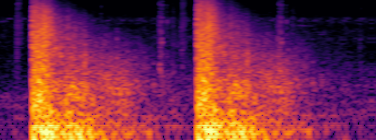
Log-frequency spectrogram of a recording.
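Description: Two loud gunshots from a firearm in Assassin's Creed IV: Black Flag during a timed target-shooting challenge, spaced about a second apart, each with a long echoing tail and no talk over them.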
